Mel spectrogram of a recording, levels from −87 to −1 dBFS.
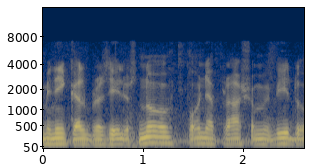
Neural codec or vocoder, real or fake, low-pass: none; real; 7.2 kHz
